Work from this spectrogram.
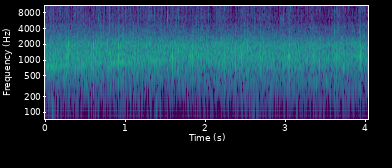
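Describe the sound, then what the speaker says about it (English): Faint, distant round of applause from an inaugural address crowd greeting City Administrator Rashad Young, a steady even patter of many hands clapping. "Give him a round of applause."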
